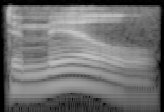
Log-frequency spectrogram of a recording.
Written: DeMille

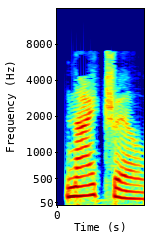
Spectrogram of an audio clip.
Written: nytril

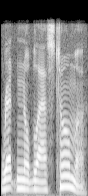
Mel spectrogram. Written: retinoblastoma

